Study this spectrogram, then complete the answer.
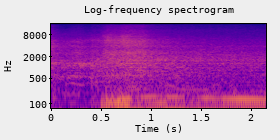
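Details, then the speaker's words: Vauxhall Corsa 1.2, which cut out while driving with crank position sensor faults, after crank sensor replacement: brief crank, catches at once and settles to a steady idle with a small rev; normal start. "came straight to life"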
